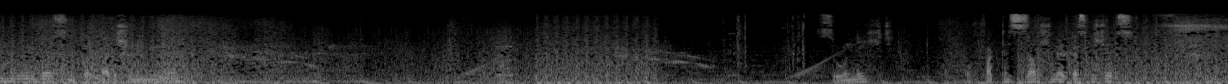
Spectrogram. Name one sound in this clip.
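A gun fires rapid energy shots.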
